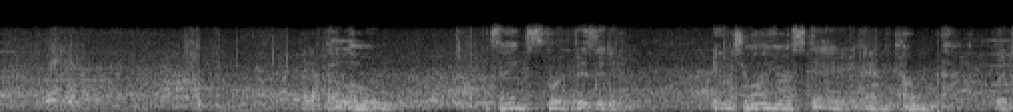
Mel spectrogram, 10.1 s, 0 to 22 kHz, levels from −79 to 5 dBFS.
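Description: At 9.35 to 9.41 s there is a short concealed packet loss: about 40 ms of audio failed to reach the decoder in time, and the receiver covered the gap with 40 ms of synthesized fill, extrapolating from the sound just before the hole and then crossfading back into the real signal. To the ear this comes across as a brief smear or wobble near the end of the clip, where a fleeting detail of the sound is blurred or dropped.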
